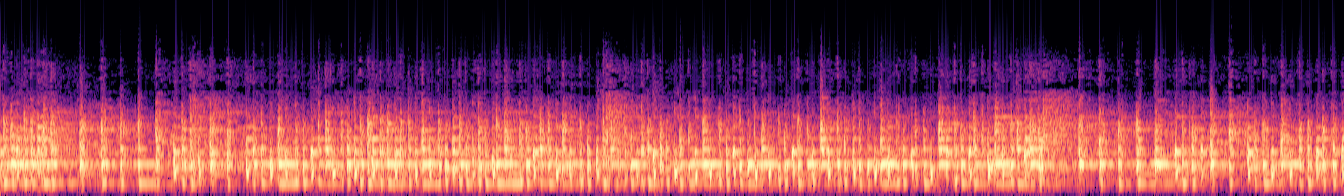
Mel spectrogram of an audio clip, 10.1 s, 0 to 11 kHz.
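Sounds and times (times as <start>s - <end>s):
hand drum playing fast strokes: 0.0s - 10.0s.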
